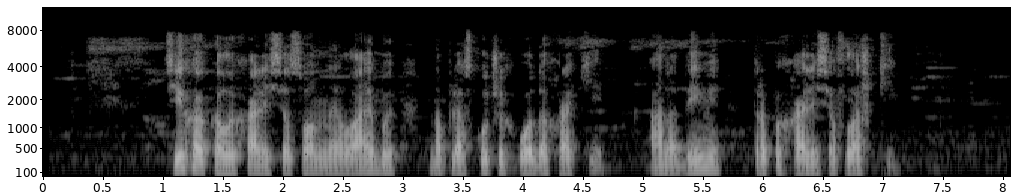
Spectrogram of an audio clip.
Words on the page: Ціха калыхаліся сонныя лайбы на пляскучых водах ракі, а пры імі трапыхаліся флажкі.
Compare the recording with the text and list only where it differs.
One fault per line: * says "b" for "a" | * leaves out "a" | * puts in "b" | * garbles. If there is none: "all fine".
* says "над" for "пры"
